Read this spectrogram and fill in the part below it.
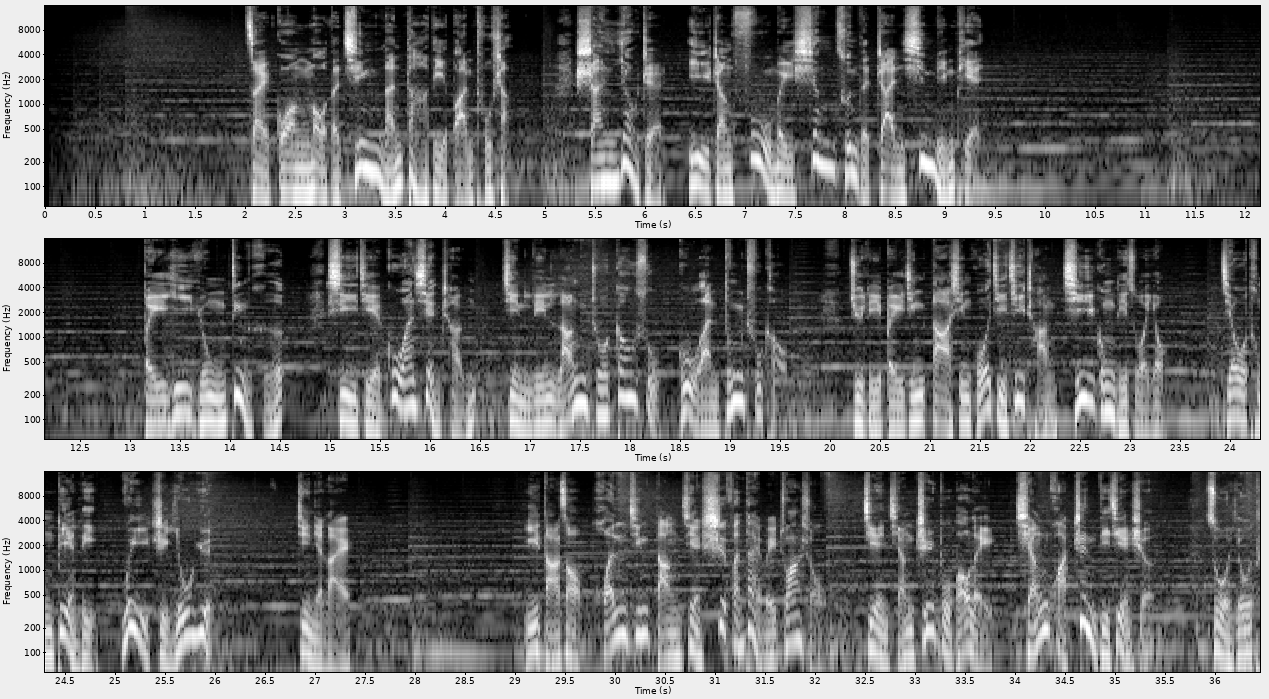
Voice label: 男 宣传片 大气厚重宣传片

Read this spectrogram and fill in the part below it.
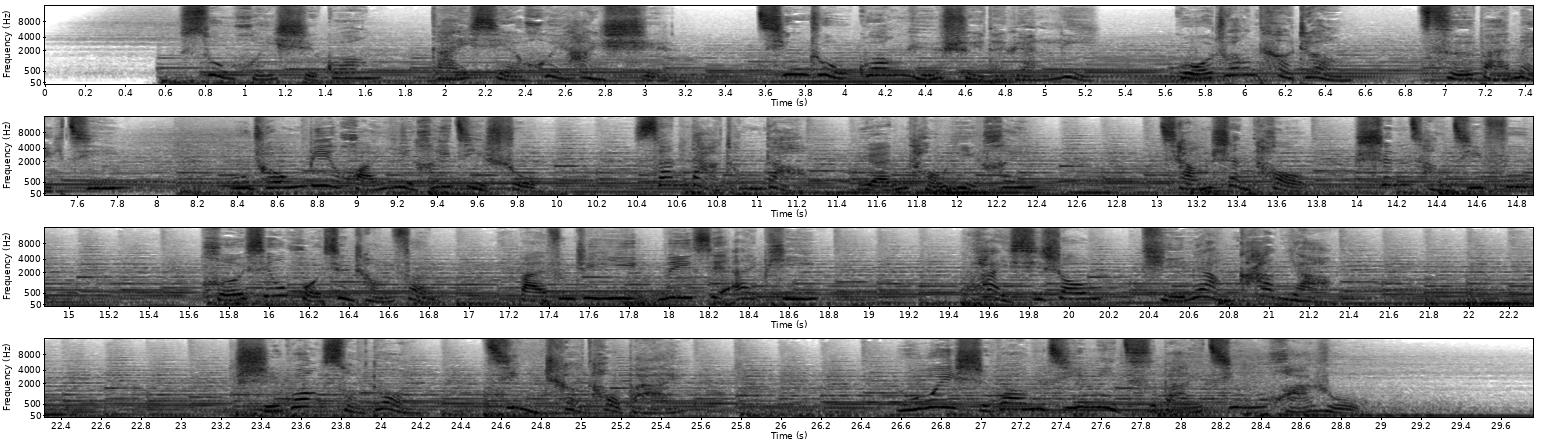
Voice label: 女 广告 化妆品; 瓷白精华水-乳-化妆品TVC

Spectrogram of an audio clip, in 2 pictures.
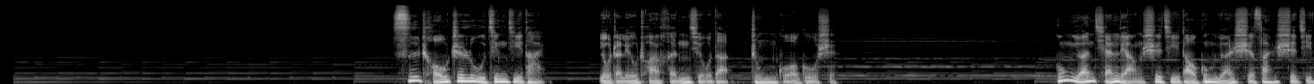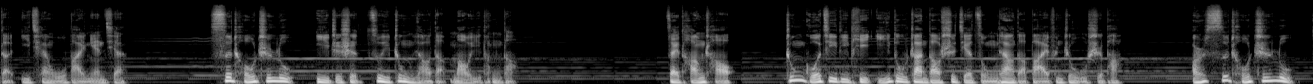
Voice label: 男 纪录片; 丝绸之路

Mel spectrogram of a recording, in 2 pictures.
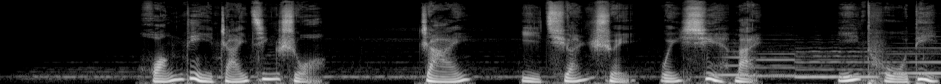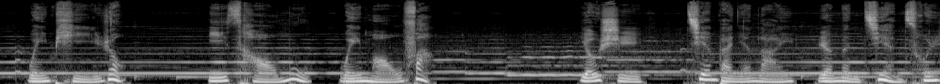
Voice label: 女 纪录片 泉水

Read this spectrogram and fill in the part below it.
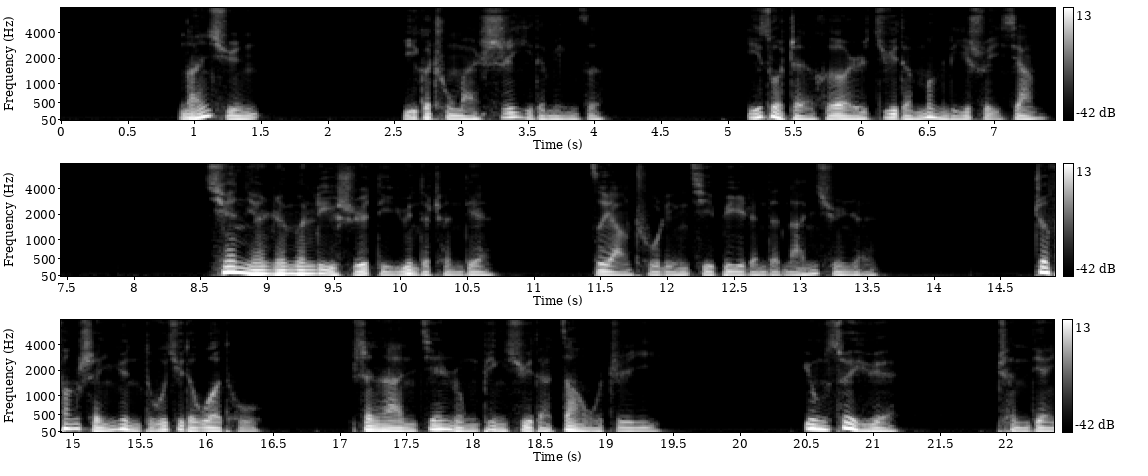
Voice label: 男,专题; 祥生

